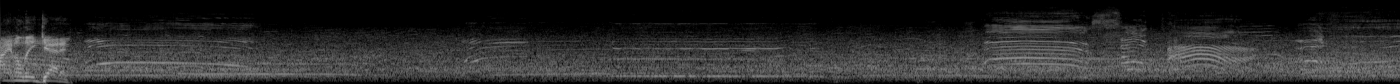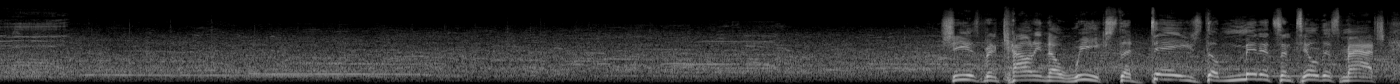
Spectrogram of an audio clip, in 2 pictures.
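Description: A large crowd cheers and whistles in a big echoing arena.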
